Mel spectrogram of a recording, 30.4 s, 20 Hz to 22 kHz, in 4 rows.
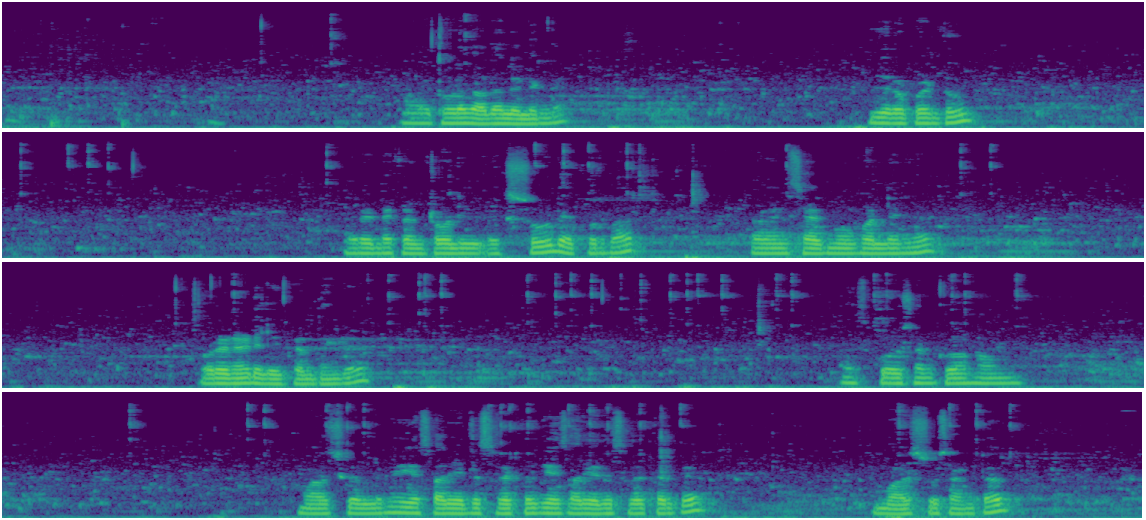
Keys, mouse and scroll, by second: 8.1 alt+right click, 8.4 alt+click, 10.6 e, 11.2 alt+right click, 11.6 click, 12.2 r, 12.9 click, 14.3 click, 17.8 click, 18.1 right click, 18.8 alt+click, 19.1 alt+right click, 19.4 alt+middle click, 19.7 alt+click, 19.9 alt+right click, 20.3 q, 20.5 right click, 21.1 click, 21.6 shift+click, 22.1 shift+right click, 24.3 q, 24.5 right click, 25.1 click, 26.1 shift+click, 26.7 alt+right click, 26.9 alt+click, 27.4 shift+right click, 29.2 alt+right click, 29.6 alt+click.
